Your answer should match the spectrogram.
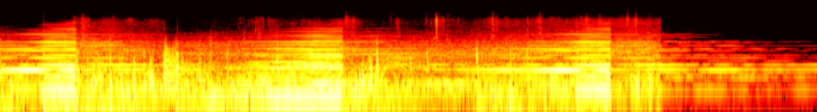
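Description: Closing background music of held pitched notes over low tones. It cuts off suddenly about six and a half seconds in, leaving a few notes fading away.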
